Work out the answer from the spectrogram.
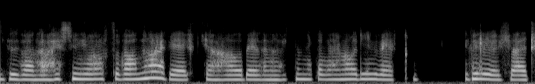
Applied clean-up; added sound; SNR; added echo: neural diffusion model UNIVERSE++.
